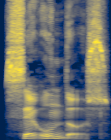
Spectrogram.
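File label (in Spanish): "segundos", Spanish; mekanta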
